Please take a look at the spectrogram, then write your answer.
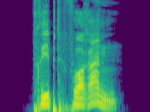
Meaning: second-person plural preterite of vorantreiben
- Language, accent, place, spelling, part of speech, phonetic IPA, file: German, Germany, Berlin, triebt voran, verb, [ˌtʁiːpt foˈʁan], De-triebt voran.ogg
